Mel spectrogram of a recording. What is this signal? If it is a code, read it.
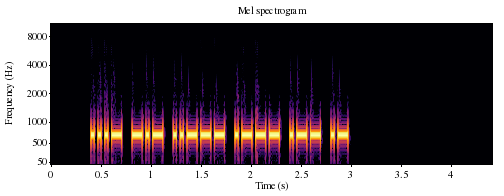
Morse code, heard as a keyed tone, about 34 wpm, 700 Hz. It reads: VK2JWA
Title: DXCC-100 Call Signs - 6 Characters - 35wpm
